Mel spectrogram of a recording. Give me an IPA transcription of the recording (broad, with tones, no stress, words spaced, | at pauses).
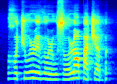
ʁʷɘ˧˥˧t͡ʃu˧˥˧ɹ ɘ˨˩˦ðo˨ɹu˨ zo˩˥ɹɑ˥ pa˩˥t͡ʃɜ˨˩˦p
